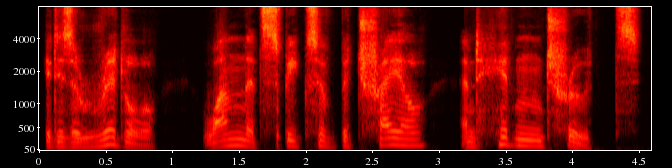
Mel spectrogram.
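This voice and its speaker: A man voicing a shrewd, calm Belgian gentleman detective in a mystery audiobook, deliberate, courteous and theatrical. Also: lowish voice, husky, no room sound, clean studio sound, pitched above the performer's own voice, exaggerated voice. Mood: calm, grave.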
